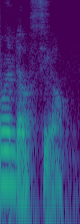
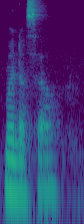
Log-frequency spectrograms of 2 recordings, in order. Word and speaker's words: windowsill: And it's just sitting on your window seal. Yeah. How do you say the word? – Windowsill.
